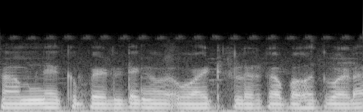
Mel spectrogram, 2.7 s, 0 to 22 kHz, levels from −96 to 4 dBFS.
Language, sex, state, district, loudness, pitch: Hindi, male, Jharkhand, Palamu, -14 LUFS, 105 Hz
